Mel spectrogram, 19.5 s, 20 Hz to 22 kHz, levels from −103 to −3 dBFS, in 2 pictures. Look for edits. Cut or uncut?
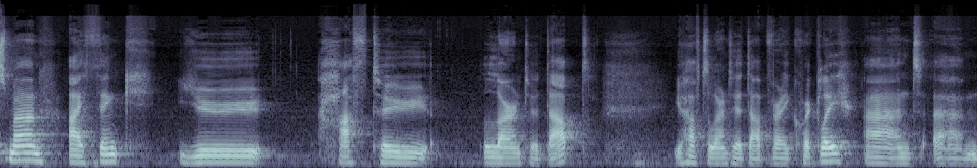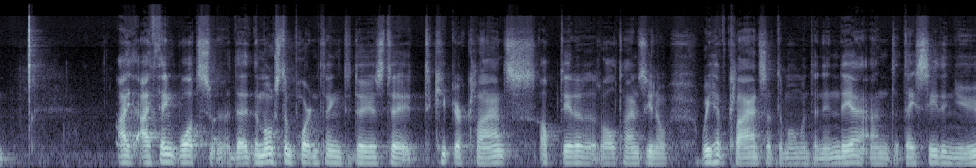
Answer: uncut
